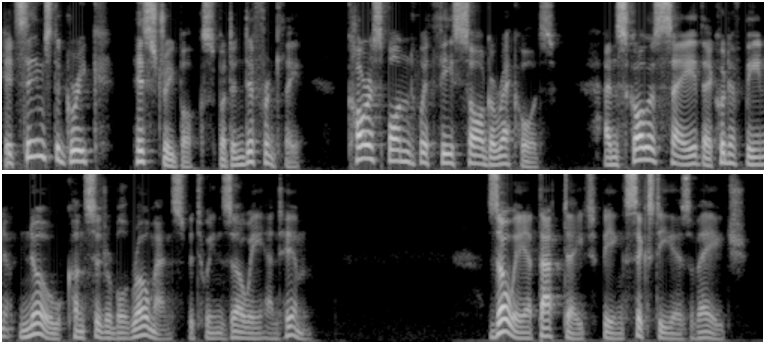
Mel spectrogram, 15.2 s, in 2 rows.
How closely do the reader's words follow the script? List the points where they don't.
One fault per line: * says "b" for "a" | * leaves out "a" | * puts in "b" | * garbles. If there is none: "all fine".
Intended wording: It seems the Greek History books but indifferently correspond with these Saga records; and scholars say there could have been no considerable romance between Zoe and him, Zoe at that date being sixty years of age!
all fine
